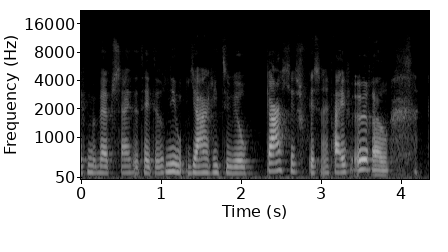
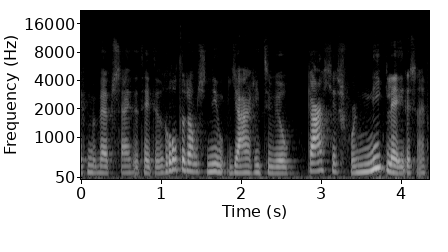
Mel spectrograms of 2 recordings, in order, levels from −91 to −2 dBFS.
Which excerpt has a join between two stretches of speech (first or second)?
first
